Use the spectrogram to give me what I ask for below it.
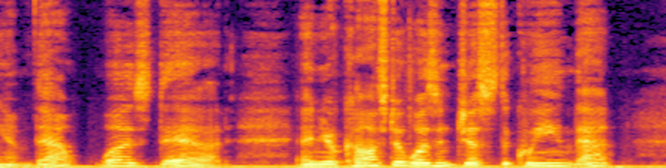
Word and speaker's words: Jocasta: And then, their mother, Jocasta, that's pronounced Jocasta.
